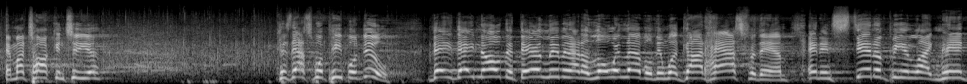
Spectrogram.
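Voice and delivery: full-force preaching. Acted. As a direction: preach it hard to the room.

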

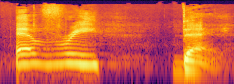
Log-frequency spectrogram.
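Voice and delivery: "Every" hit high with a pause before "day"; "Every" up high, "day" set apart; stress on Every. Real, not acted. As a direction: punch "Every", then let "day" drop. Stressing daily love.

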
